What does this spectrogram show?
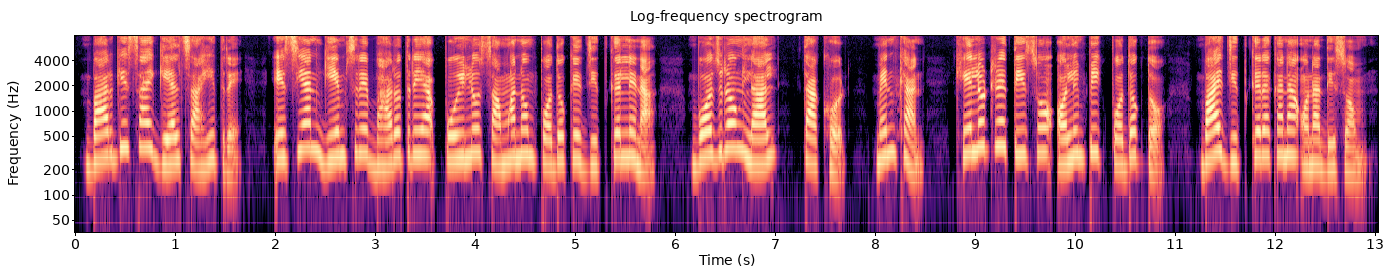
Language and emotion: Santali, neutral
